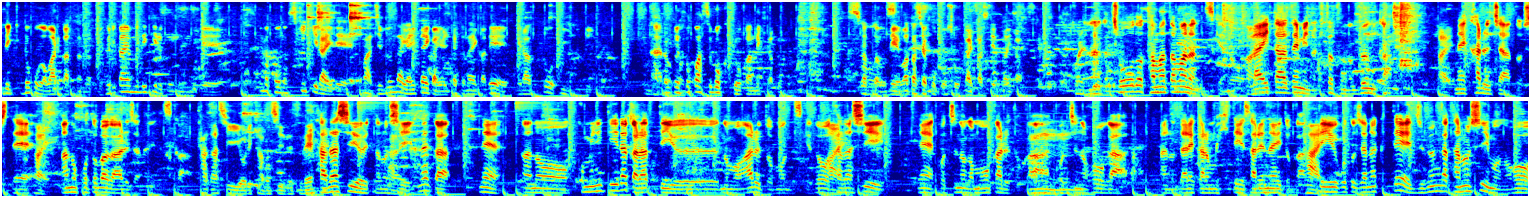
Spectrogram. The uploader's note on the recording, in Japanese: 逗子にある渚橋珈琲で、読書会をやり、その後ラジオ収録してみました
